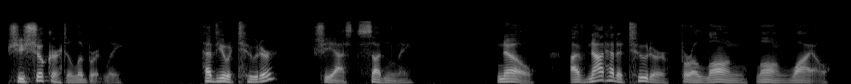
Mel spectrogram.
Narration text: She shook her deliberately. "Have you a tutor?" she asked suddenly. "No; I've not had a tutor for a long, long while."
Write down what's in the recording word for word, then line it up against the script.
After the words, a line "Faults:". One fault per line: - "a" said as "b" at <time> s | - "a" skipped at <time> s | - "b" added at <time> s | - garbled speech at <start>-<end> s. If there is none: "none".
She shook her deliberately. "Have you a tutor?" she asked suddenly. "No; I've not had a tutor for a long, long while."
Faults:
none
